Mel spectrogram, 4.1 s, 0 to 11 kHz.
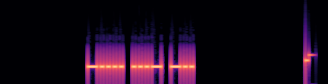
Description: Morse code, heard as a keyed tone, about 30 wpm, 700 Hz. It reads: 6VD
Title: All Cut Numbers - 3-Digit 30wpm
